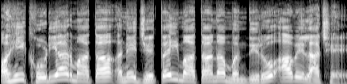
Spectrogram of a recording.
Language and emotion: Gujarati, neutral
